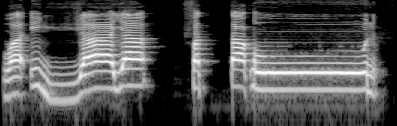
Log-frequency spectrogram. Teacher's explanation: یا کے اوپر سختی کریں گے، دوسرے یا کو ہم تھوڑا سا نرم پڑھیں گے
